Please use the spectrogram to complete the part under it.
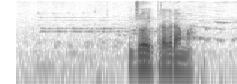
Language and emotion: Russian, neutral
